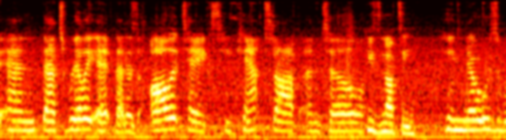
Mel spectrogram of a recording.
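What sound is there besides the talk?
None of the usual background noises is heard.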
